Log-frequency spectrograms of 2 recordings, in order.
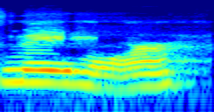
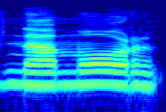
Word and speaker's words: Namor: idiotic it's too it sounds stupid so it's Neymar yeah his name is Neymar and they were trying to reponounce that as Namor to make it sound I think more Latino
